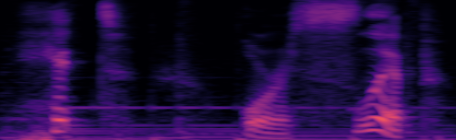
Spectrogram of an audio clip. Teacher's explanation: if we want to say the words hit or slip we need to bring that sound a little bit back a little bit back in the mouth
